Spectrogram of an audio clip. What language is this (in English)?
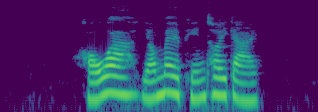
Cantonese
